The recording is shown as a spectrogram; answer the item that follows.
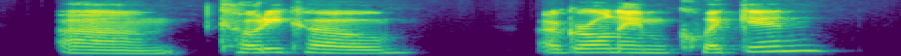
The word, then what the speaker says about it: QCKND: My favorite YouTubers are Drew Gooden, Danny Gonzalez, Cody Ko, a girl named Quicken. It's spelled QCKND.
